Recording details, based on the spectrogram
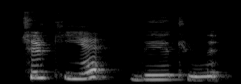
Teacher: Büyük has ü as the final vowel in it, and it is a round vowel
